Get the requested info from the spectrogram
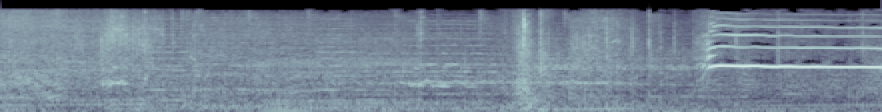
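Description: Film score music under chase sound effects, with a sharp hit about two and a half seconds in. Near the end, a loud, high, steady shrill tone comes in and holds.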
